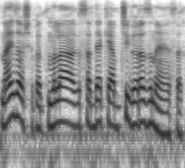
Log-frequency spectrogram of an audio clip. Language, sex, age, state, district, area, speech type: Marathi, male, 18-30, Maharashtra, Gadchiroli, rural, spontaneous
